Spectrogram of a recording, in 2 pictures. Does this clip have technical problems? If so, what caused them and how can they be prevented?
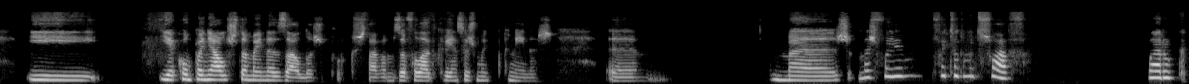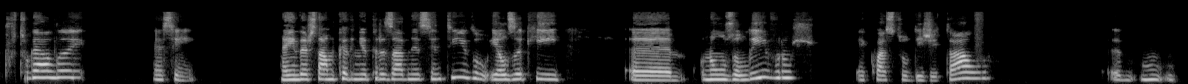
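Yes. A wireless microphone noise hit from 21.63 to 21.73 s is a brief static swish as the FM signal fades; unlike a digital dropout, noise replaces the speech rather than silence. Prevent it with diversity receivers, good antenna placement and a clear line of sight to the transmitter.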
